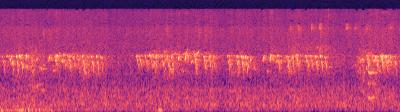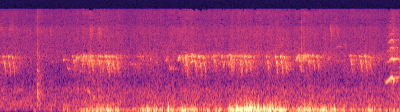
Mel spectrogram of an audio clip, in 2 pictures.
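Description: Birds chirping in repeated short bursts of rapid high chatter. There are two spells of low rumbling noise in the second half, the louder one about three-quarters of the way through.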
